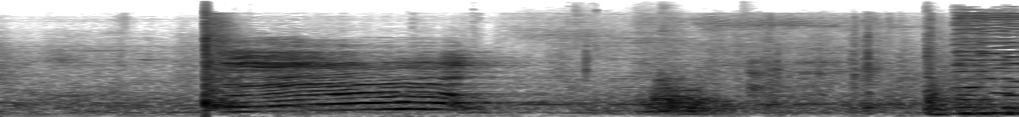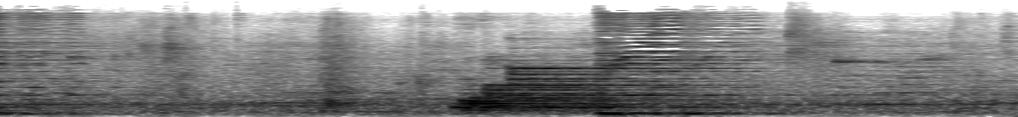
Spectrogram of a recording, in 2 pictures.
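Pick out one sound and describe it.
An electronic dartboard plays loud sound effects.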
